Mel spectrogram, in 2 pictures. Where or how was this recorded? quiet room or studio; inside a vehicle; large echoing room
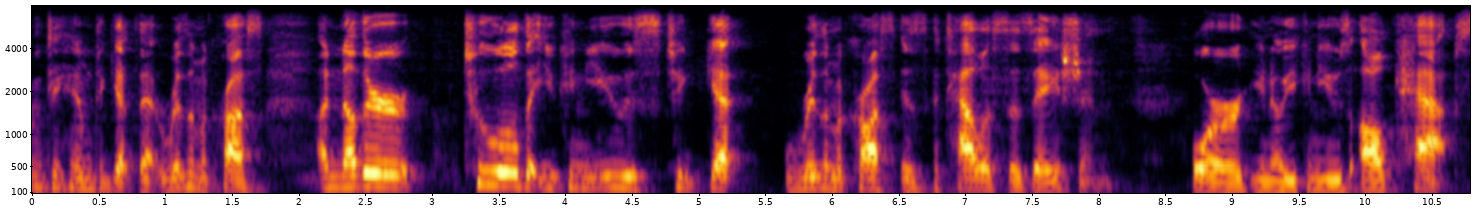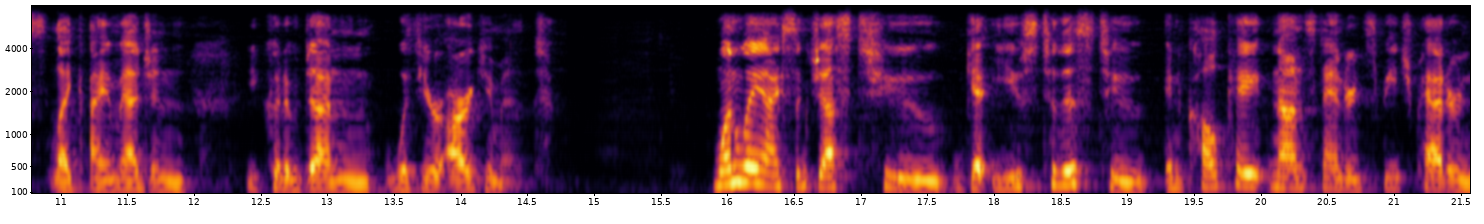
large echoing room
